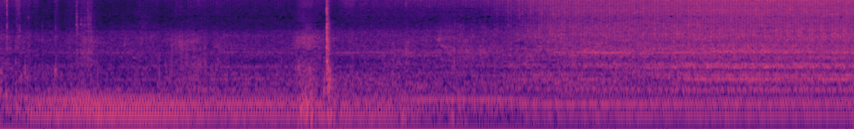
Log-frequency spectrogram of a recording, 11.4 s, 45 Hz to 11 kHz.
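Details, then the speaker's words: VW Jetta A4 2.0 that had misfires on cylinders 1 and 3, rough idle and bucking, after replacing spark plugs and wires: steady low idle with an even beat, no stumbles or skips; normal idle after repair. "pero ya no se siente tembloroso el carro del instante que de repente se sentía como que así como que brincaba el motor"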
